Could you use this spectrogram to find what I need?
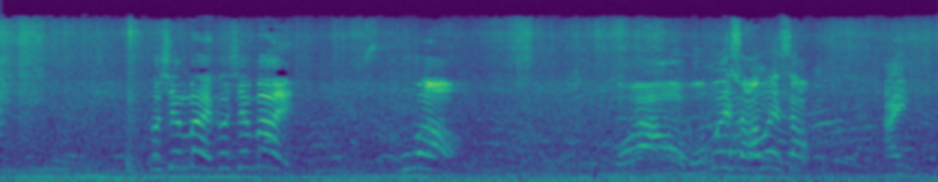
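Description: A young man calls out loudly to customers.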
